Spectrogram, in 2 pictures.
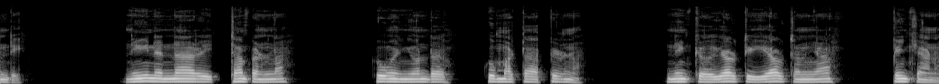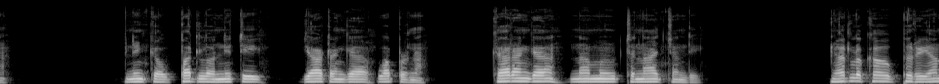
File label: The Lords Prayer in Kaurna; reconciliation sunday 2012; covenanting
